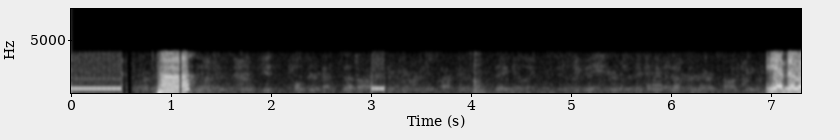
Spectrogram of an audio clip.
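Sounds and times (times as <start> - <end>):
telephone line tone while calling a lighting company: 0.0 - 0.6
recorded voice on the phone line: 0.8 - 7.2
speech: 0.9 - 1.2, 7.0 - 7.2.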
